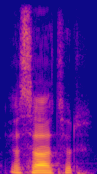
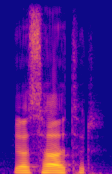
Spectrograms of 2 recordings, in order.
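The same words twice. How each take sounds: The two takes are said the same way.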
